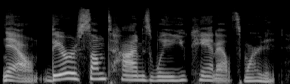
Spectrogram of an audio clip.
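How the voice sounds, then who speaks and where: A woman's voice: lowish voice, expressive, unhurried, vocal fry, a bit bright, no room sound, studio quality. A woman hosting an advice podcast, telling personal stories in a chatty way with lots of fillers. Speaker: podcast host. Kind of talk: casual advice podcast monologue.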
